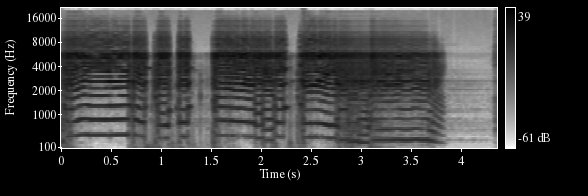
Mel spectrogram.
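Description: Electric guitar solo played through a Savage boost pedal placed ahead of a distortion, loud and saturated with sustained bent notes and short phrases broken by brief gaps, ending in a quiet tail.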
